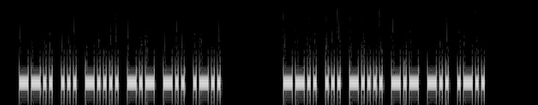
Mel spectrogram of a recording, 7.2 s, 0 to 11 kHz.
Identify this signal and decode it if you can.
Morse code, heard as a keyed tone, about 30 wpm, 700 Hz. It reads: ZS6KDL ZS6KDL
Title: DXCC-100 Call Signs - 6 Characters - Repeated 2x - 30wpm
